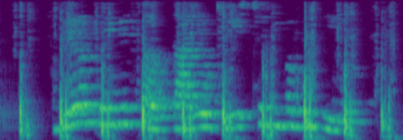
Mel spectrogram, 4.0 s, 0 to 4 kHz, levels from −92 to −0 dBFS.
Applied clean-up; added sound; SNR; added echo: classical method WPE with log-MMSE.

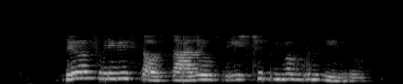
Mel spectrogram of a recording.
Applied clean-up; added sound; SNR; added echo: neural mask model DeepFilterNet 3.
